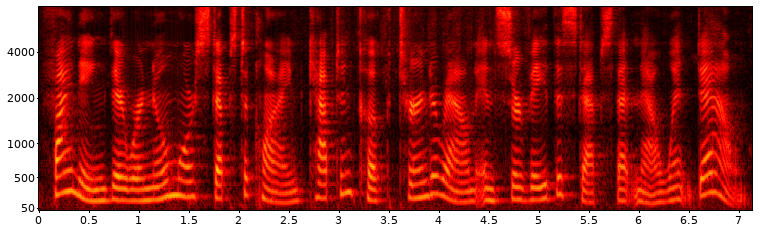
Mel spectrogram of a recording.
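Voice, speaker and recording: A woman's voice: lowish voice, expressive, takes it slowly, hardly any pauses. A woman reading a children's storybook aloud as narrator, in an amateur home recording. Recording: clear background noise, amateur home video.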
